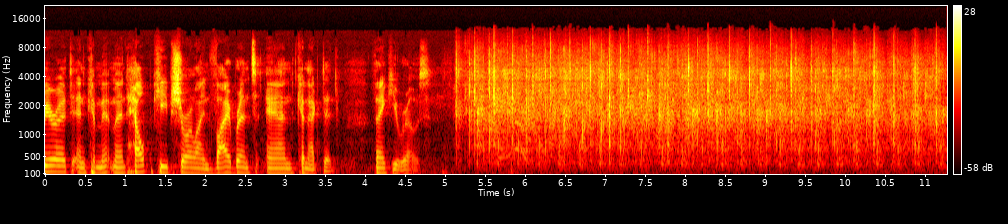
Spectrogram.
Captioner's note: applause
